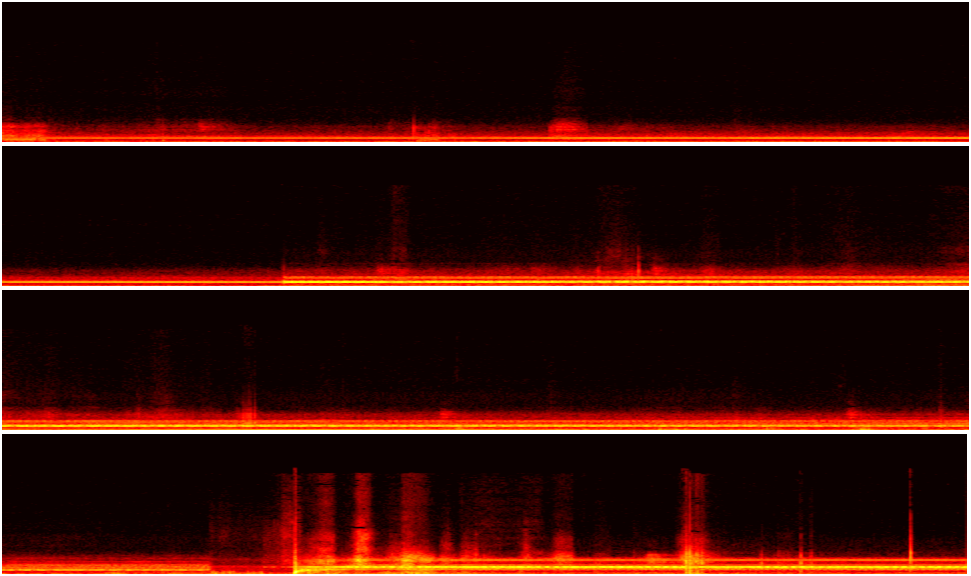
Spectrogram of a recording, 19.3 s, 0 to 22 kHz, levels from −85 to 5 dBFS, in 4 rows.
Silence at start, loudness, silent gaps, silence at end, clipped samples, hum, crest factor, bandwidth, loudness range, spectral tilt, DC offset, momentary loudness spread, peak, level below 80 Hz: 0 s; -25 LUFS; none; 0 s; under 0.1%; none; 20 dB; 9.8 kHz; 16 LU; -6 dB/octave; 0.2%; 20 LU; -6 dBFS; -46 dBFS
